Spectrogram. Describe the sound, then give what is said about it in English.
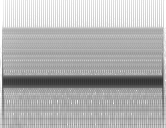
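A single two-second burst of a telephone ringback tone, the steady electronic buzz heard while an outgoing call rings, loud with nothing else around it. “So a few months later, I call him.”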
